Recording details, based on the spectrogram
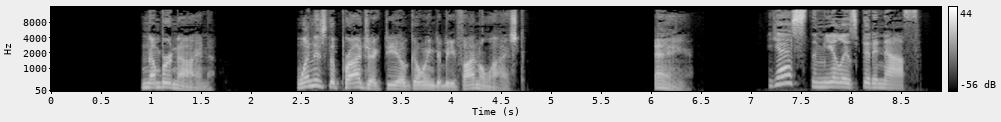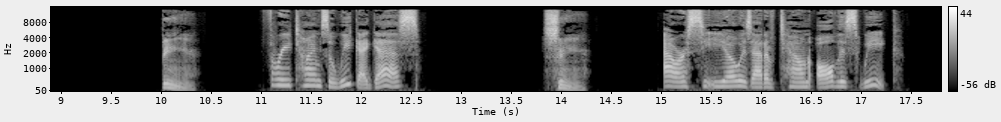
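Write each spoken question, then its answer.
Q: When is the project deal going to be finalized?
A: C: Our CEO is out of town all this week.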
